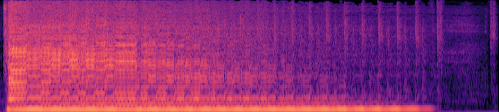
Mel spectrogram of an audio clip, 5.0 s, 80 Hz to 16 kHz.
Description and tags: TS semitone trill f2
jazz, sampled-instruments, sax, saxophone, tenor-sax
